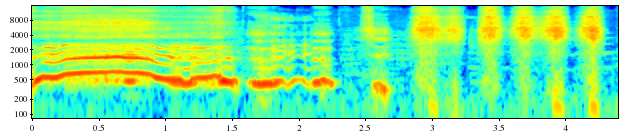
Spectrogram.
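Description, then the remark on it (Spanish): A voice imitates a woman crying: a long, wavering high wail that breaks into shorter quavering sobs, then several breathy, sniffling gasps in a steady rhythm, fairly loud. “Así lloran algunas mujeres, ¿no?”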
